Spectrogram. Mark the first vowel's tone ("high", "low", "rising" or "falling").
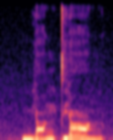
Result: rising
